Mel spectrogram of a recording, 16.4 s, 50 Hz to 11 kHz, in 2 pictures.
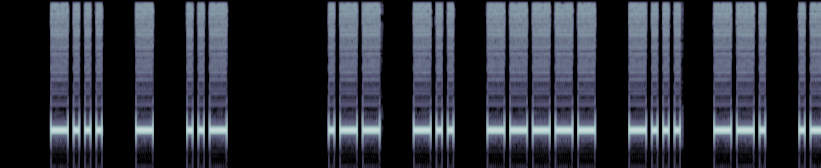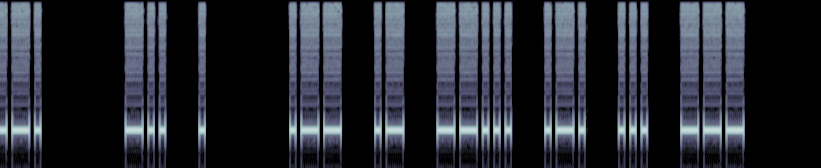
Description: Morse code, heard as a keyed tone, about 21 wpm, spaced as for 15 wpm, 800 Hz. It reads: BTU WD0BGP DE WA7RSO
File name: QSOs / QSOs-mp3s / WD0BGP 1@20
